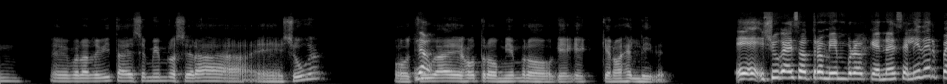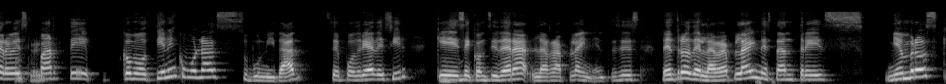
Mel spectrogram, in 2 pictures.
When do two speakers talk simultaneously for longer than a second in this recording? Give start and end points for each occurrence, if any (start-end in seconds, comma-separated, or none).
none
